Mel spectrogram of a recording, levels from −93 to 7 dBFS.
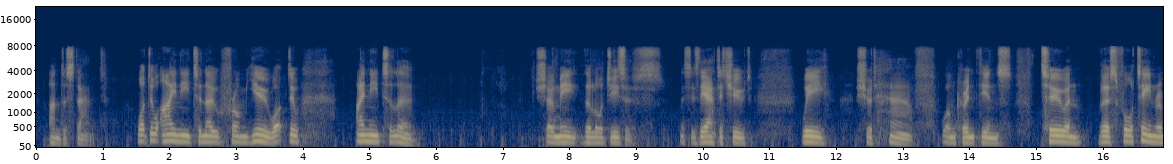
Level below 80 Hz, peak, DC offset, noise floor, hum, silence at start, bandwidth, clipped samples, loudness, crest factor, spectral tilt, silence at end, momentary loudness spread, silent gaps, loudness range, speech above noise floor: -64 dBFS; -8 dBFS; under 0.1%; -69 dBFS; none; 0.2 s; 8.2 kHz; under 0.1%; -30 LUFS; 22 dB; -4.5 dB/octave; 0 s; 18 LU; none; 4 LU; 38 dB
